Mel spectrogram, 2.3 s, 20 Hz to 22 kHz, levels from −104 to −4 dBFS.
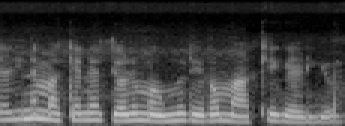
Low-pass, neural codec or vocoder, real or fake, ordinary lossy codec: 19.8 kHz; none; real; none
